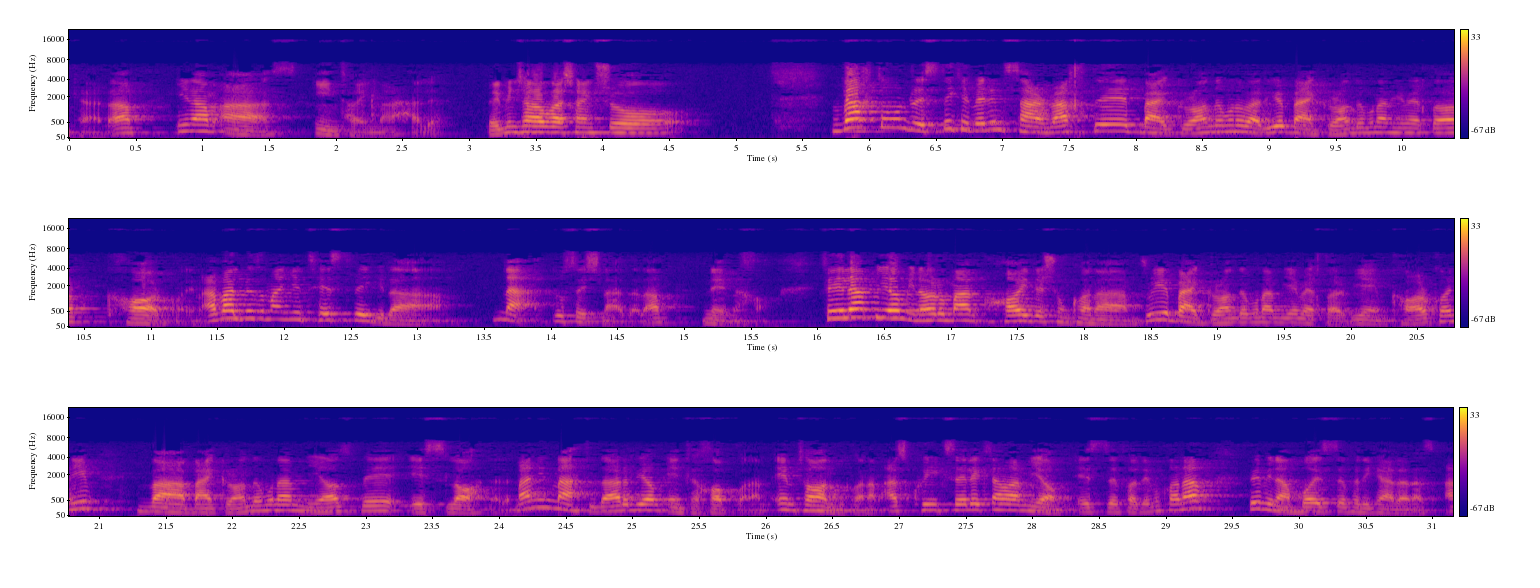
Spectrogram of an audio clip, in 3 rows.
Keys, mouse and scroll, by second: 1.3-2.6 alt+scroll down 1, 3.8-5.4 alt+scroll up 1, 11.3 click, 21.4 w, 22.2 click, 22.7 alt+scroll up 1, 23.3 alt+scroll up 1, 23.6 click, 25.6 ctrl+d, 26.7 shift+w, 27.5 click, 28.8 shift+w, 29.5 click, 30.4 right click.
